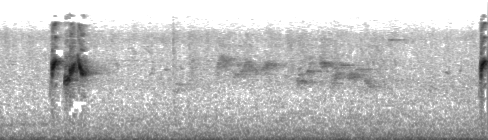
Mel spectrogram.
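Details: Singing female red-whiskered bulbul, meant to stimulate males: one loud warbled two-part chirp phrase, then quiet soft notes, and the start of another phrase at the end.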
